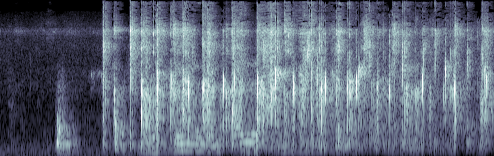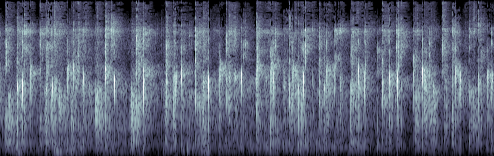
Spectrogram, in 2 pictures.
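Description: A small audience applauds steadily in an echoing hall.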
